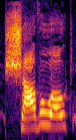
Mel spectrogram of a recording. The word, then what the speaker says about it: Shavuot: it's pronounced Shavuot in Hebrew, and in English, we call it Pentecost.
